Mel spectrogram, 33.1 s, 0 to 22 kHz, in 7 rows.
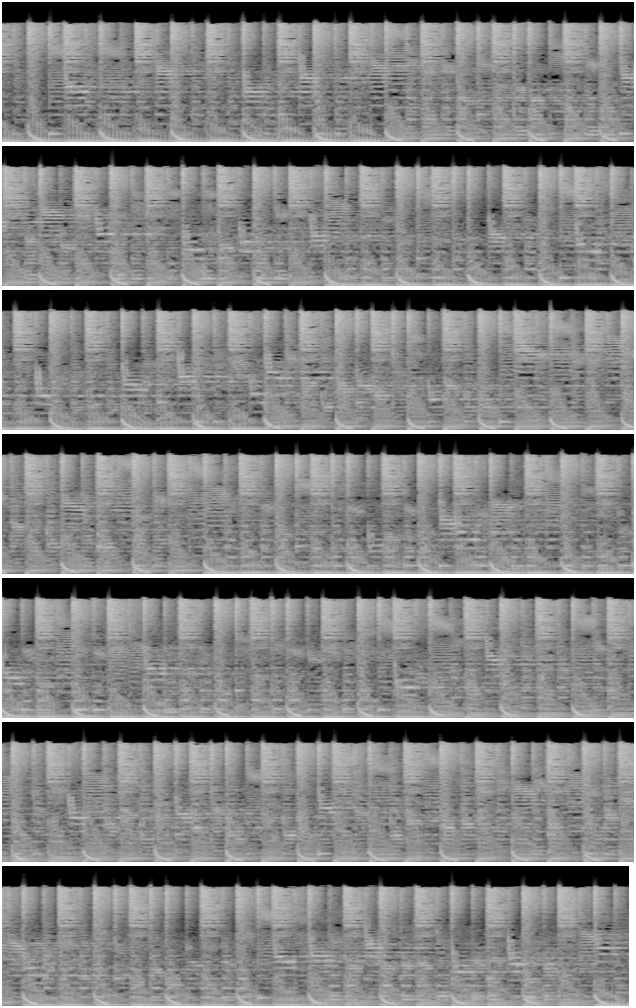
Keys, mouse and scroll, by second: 3.4 space, 4.0-5.7 drag, 5.7-9.1 middle drag, 9.1 KP_1, 11.3 g, 16.2 space, 19.3 space, 19.9-21.3 middle drag, 21.3 space, 25.9 space, 26.1-29.1 middle drag, 30.5 scroll down 3, 31.0-33.1 middle drag.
